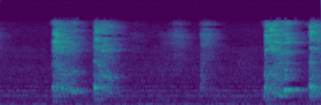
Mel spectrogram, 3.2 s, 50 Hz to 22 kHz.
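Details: Continuous cough in a 5-year-old girl, taken to the emergency room: four harsh coughs in two pairs with quieter breaths between.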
